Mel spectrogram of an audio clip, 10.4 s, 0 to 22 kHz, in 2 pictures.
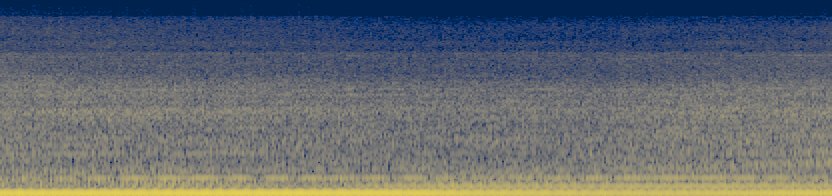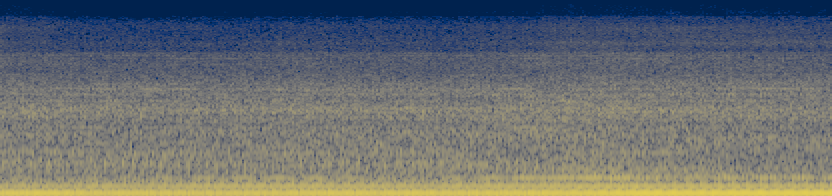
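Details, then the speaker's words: Newly rebuilt Audi A4 B5 1.8T turbo engine (GT2860RS) on its first 20-minute run-in cycle at 2000 rpm with 10W40 oil. A deep, even note at fast idle with a smooth, steady pulse and no knocks or ticks; it started fine and runs healthy. "Igatahes võime rahul olla. Mootor läks ilusti käima."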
